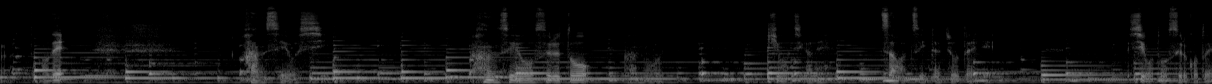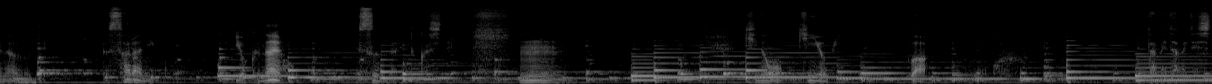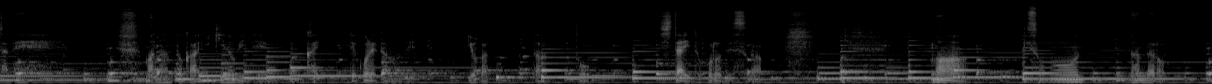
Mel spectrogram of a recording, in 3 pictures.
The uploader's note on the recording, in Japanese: 音声にこだわってみようと試みた結果、 いつもより余計なノイズ音が紛れました。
